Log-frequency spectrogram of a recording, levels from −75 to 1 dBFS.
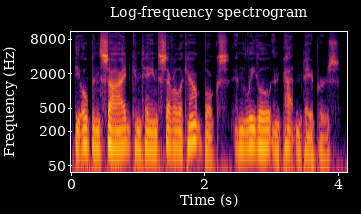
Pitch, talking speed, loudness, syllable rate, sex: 100 Hz, 175 wpm, -18 LUFS, 5.3 syllables/s, male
